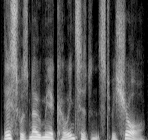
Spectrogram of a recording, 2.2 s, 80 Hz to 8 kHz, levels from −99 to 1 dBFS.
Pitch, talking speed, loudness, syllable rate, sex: 130 Hz, 215 wpm, -17 LUFS, 5.7 syllables/s, male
